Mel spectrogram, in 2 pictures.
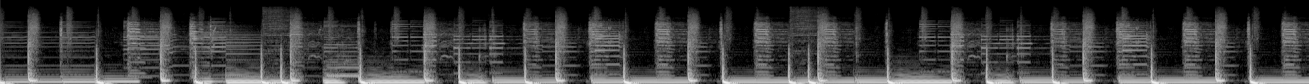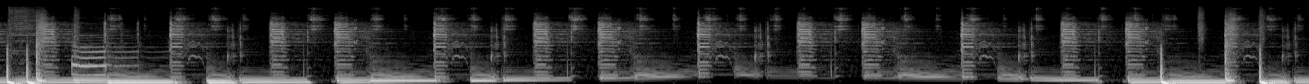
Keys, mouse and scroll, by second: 2.6 alt+click, 6.0 f, 6.9 double click, 9.8 shift+click, 12.6 alt+click, 14.9 shift+click, 16.3 shift+click, 20.1 alt+shift+click, 20.6 alt+click, 21.3 shift+click, 24.1 alt+click, 24.6 alt+click, 25.3 shift+click.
